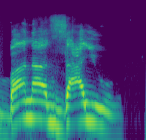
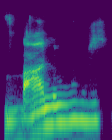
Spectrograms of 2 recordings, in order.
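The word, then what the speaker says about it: Bună ziua: Banazayu do, folks. That is how you say hello in Romanian. Banazayu? B-U-N-A space Z-I-U-A.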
